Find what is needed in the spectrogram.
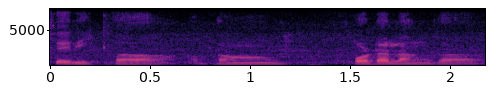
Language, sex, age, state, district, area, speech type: Tamil, female, 30-45, Tamil Nadu, Thoothukudi, urban, spontaneous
